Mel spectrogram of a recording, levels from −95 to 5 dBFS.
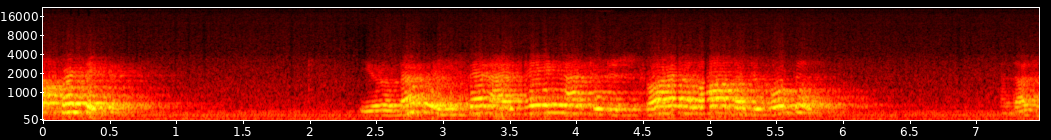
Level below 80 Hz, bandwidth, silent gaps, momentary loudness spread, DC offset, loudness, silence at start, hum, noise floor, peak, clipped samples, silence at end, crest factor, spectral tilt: -52 dBFS; 13.5 kHz; none; 15 LU; under 0.1%; -24 LUFS; 0 s; none; -49 dBFS; -10 dBFS; under 0.1%; 0 s; 16 dB; -7 dB/octave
